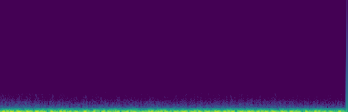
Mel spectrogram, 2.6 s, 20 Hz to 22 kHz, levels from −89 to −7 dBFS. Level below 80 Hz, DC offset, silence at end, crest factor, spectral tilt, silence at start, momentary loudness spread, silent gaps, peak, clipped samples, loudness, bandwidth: -24 dBFS; 4%; 0 s; 8 dB; -12.5 dB/octave; 0 s; 2 LU; none; -12 dBFS; under 0.1%; -35 LUFS; 0.2 kHz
